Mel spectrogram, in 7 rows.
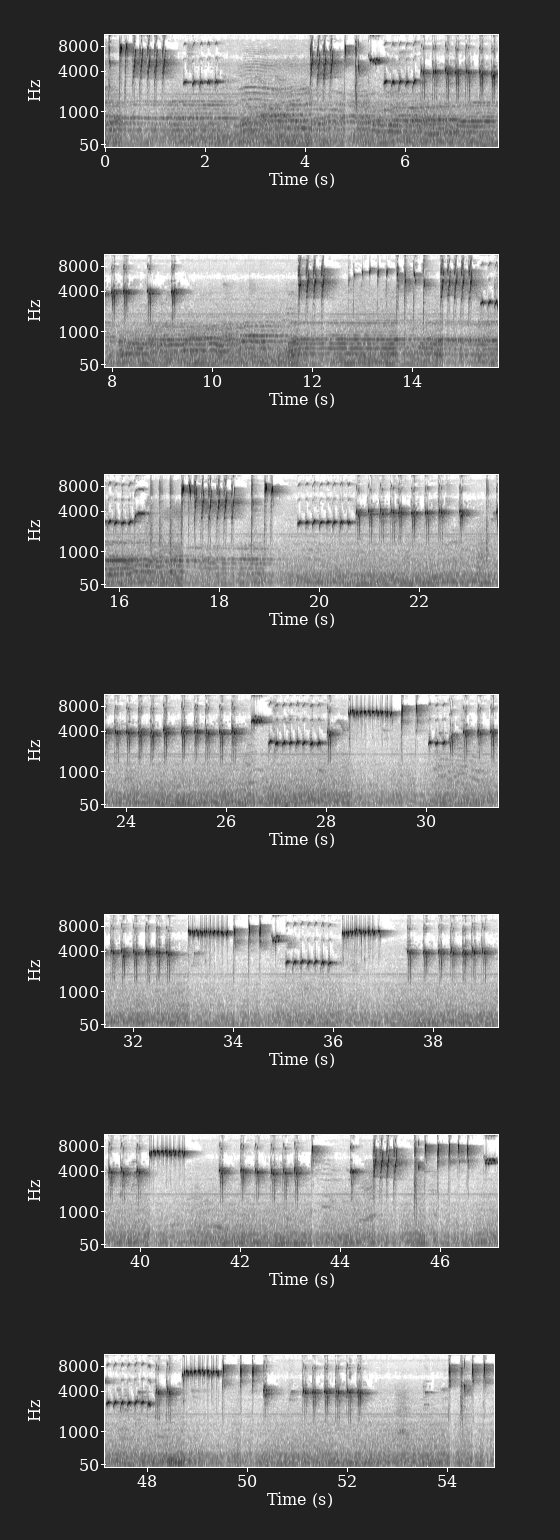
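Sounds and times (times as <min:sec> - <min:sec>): bird trilling: 0:00.0 - 0:02.5, 0:04.1 - 0:09.6, 0:11.6 - 0:54.9
very high bird whistles: 0:11.8 - 0:41.0, 0:41.6 - 0:52.6, 0:53.5 - 0:54.9.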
